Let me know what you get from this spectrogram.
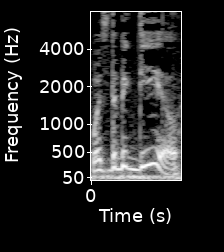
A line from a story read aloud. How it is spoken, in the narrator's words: asked in a Jamaican accent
